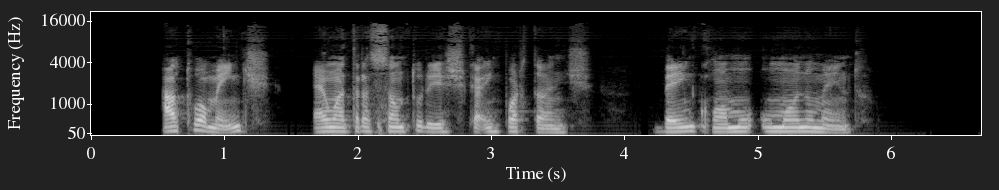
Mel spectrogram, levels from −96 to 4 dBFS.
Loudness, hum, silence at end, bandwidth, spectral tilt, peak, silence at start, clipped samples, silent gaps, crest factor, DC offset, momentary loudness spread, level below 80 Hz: -23 LUFS; none; 1 s; 14.5 kHz; -6.5 dB/octave; -4 dBFS; 0.55 s; under 0.1%; 4.12-4.18 s; 20 dB; under 0.1%; 13 LU; -58 dBFS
